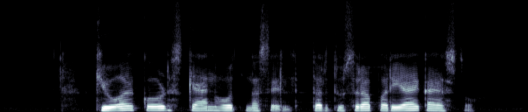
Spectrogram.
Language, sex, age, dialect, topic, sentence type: Marathi, male, 25-30, Standard Marathi, banking, question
